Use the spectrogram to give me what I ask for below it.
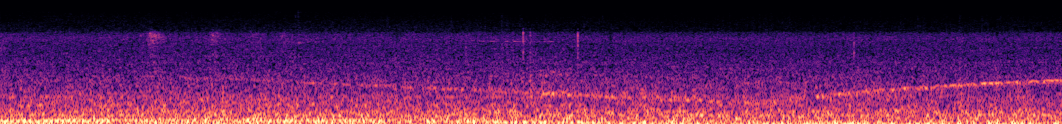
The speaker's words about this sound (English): Looks like the fire department's active.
